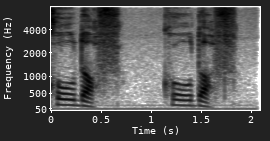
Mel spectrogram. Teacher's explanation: The D sound connecting with the O sound here. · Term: connecting sound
